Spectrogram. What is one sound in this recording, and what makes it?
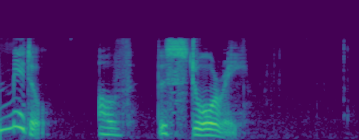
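A woman reads aloud with animation, close to a microphone.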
